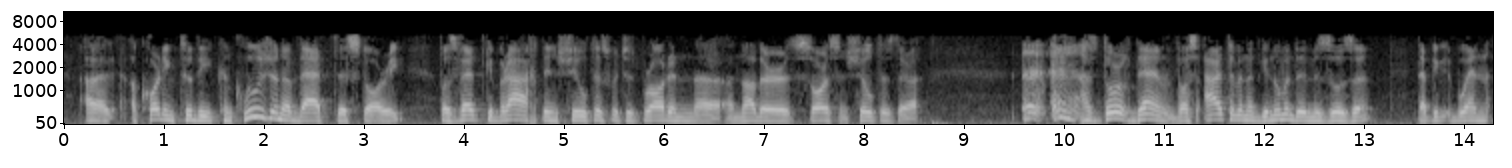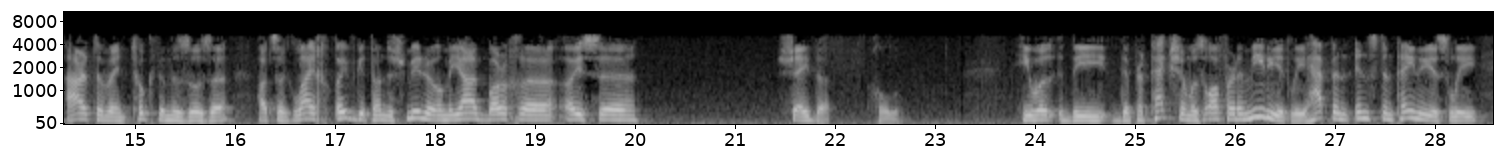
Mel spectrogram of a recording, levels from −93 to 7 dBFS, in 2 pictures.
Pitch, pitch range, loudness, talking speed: 130 Hz, 120-155 Hz, -24 LUFS, 120 wpm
